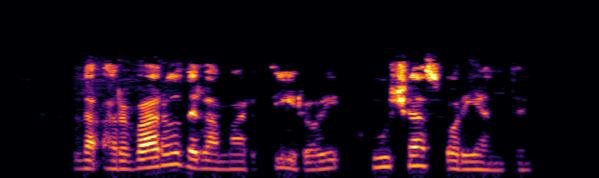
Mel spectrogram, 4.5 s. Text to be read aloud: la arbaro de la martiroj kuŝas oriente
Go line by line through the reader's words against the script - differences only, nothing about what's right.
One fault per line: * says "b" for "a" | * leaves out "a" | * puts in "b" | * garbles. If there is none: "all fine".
all fine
